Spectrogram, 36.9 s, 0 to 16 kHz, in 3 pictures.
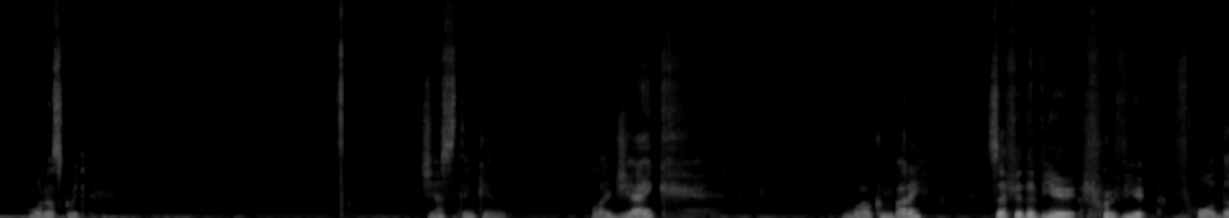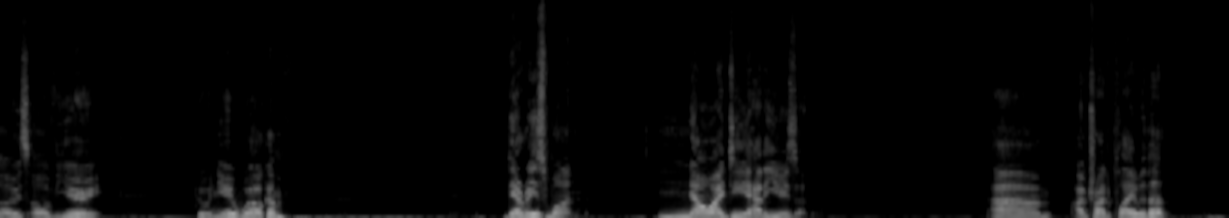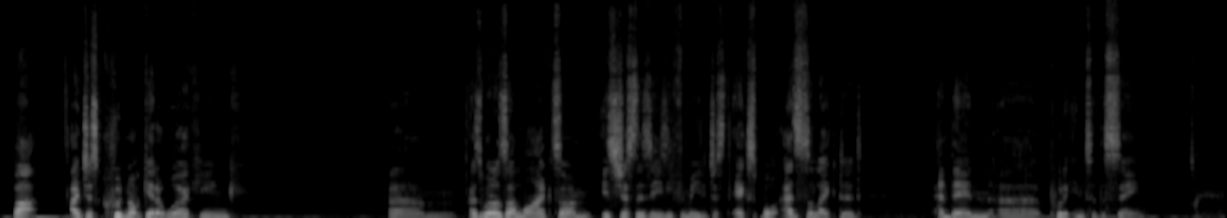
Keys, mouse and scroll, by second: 7.1 shift+middle click, 7.7 Tab, 9.1 alt+right click, 11.5-14.6 shift+middle drag, 14.6-15.0 scroll up 2, 15.0-18.0 shift+middle drag, 35.1-36.8 shift+middle drag, 35.7-36.1 scroll up 1.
